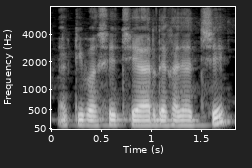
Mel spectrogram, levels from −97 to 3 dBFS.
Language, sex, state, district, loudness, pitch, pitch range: Bengali, male, West Bengal, Paschim Medinipur, -18 LUFS, 120 Hz, 120-130 Hz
